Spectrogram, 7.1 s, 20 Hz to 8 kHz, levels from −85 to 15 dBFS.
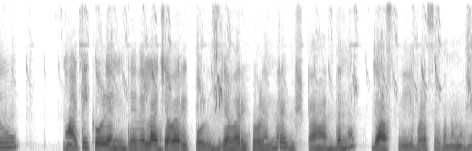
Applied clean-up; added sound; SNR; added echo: neural mask model RNNoise.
